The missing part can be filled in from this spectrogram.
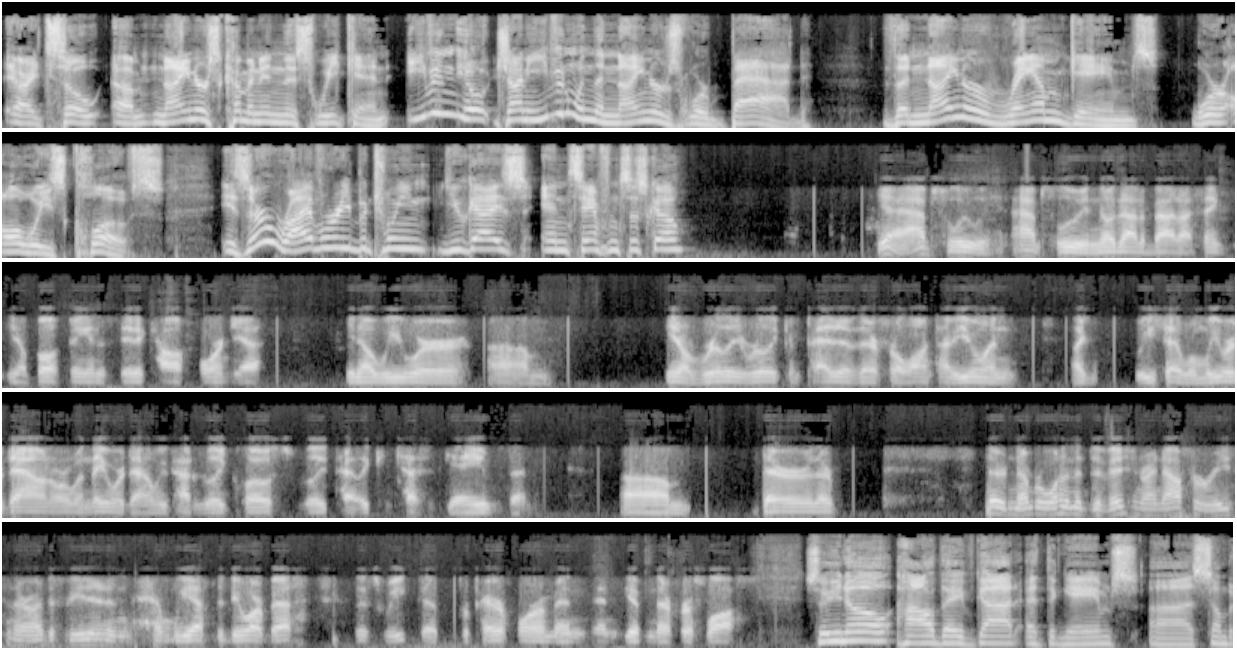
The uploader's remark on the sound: called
